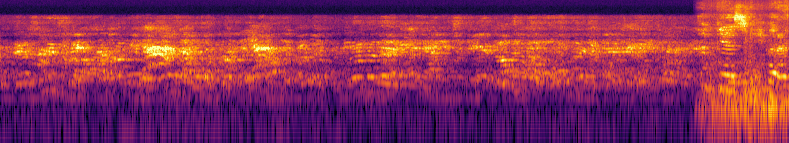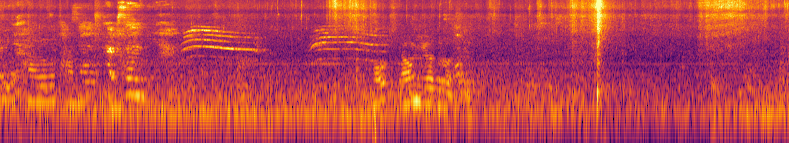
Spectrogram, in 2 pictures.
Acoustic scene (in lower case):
crowded indoor space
